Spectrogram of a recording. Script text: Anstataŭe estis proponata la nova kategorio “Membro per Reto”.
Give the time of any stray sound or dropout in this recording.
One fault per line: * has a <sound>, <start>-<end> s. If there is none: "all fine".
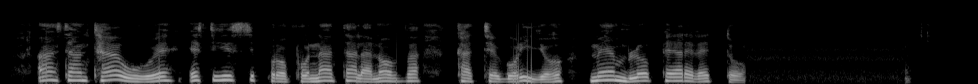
all fine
